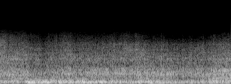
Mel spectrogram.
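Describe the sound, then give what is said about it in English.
Warship gun turrets firing, two turrets with four guns in action aboard a ship burning aft, as a heavy, continuous booming roar with deep low-end rumble and no separate blasts standing out. “One turret was out, but the A and B turrets were firing away beautifully, all four guns in white-hot action.”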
